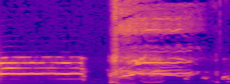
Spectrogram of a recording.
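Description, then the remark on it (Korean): A family riding in a car shouts a cheer over a phone line on a count of three: one long, steady high-pitched yell, a short break, then a louder burst of overlapping shrieks and wails that waver and fade out. “자, 모두 함성 소리 한번 질러보겠습니다.”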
